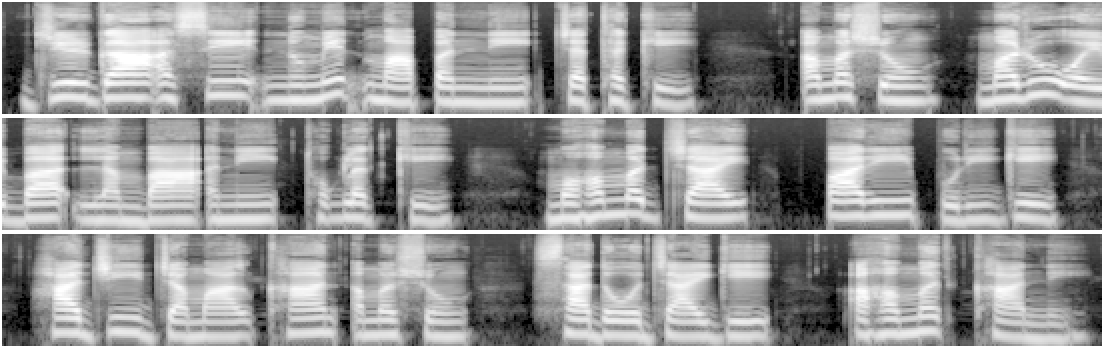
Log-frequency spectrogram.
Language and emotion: Manipuri, neutral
